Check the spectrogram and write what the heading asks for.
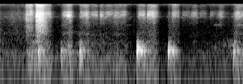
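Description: Marker pen writing on a whiteboard: a series of short, separate strokes as words are written out.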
